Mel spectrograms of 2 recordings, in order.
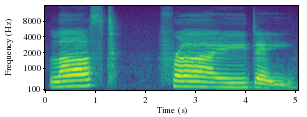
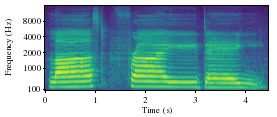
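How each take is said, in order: No difference in how they are said.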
